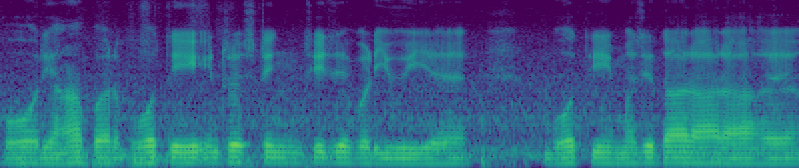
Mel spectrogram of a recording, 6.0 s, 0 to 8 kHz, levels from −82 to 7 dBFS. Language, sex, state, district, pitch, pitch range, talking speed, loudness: Hindi, male, Rajasthan, Bikaner, 95 Hz, 90-100 Hz, 160 wpm, -18 LUFS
